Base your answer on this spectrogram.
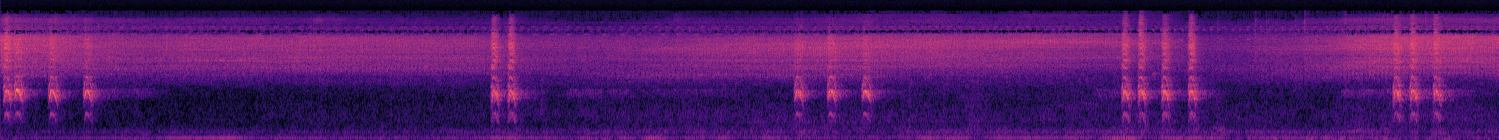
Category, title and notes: Sound effects > Animals
BIRDCrow-Samsung Galaxy Smartphone, CU and Distant American, Cawing, Faint Cicada Hiss Nicholas Judy TDC
American crows cawing up close and distant with faint cicada hiss.
distant, caw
